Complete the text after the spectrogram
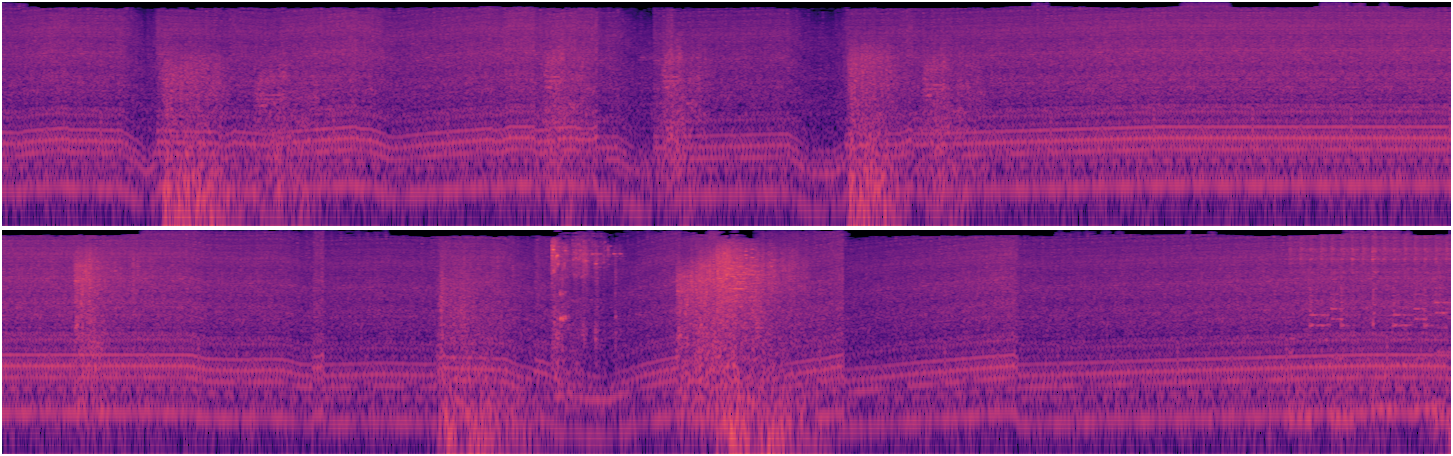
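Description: A car engine revs and drones steadily, rising and falling in pitch as it changes gear.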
